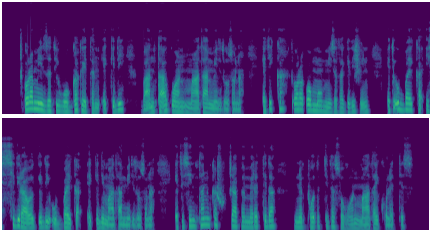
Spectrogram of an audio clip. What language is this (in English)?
Wolaytta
